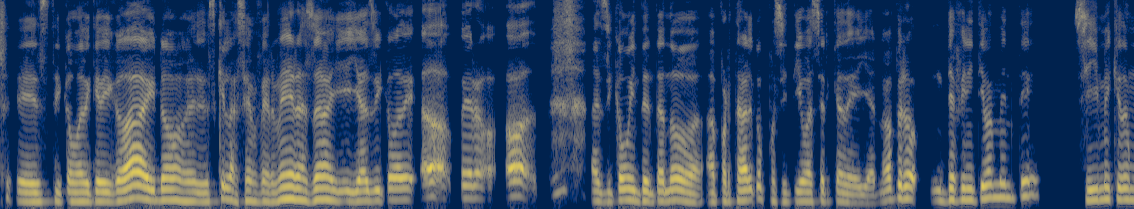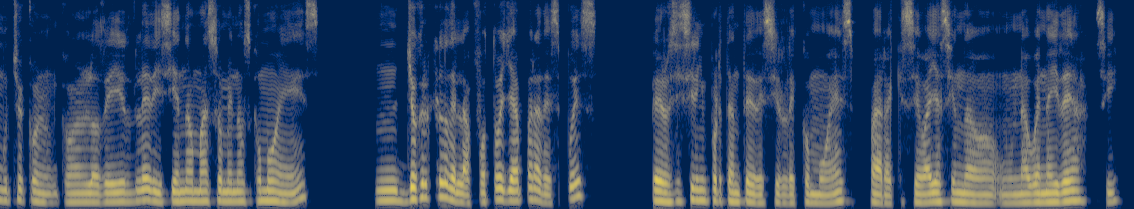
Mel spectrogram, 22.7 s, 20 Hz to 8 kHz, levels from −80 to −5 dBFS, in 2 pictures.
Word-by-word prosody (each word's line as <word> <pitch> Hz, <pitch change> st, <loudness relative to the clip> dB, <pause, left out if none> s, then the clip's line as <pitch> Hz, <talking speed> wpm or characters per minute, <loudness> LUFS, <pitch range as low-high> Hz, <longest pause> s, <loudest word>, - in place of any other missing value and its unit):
este, 130 Hz, -1 st, 0 dB
como 135 Hz, 0 st, 0 dB
de 130 Hz, -, +2 dB
que, 140 Hz, -, +1 dB
dijo: 135 Hz, +2 st, +3 dB
"Ay, 170 Hz, -3 st, +8 dB
no, 155 Hz, -2 st, +2 dB
es 130 Hz, -1 st, -1 dB
que 180 Hz, -, -1 dB
las 145 Hz, -4 st, -2 dB
enfermeras, 145 Hz, +3 st, +2 dB
ay" 160 Hz, -2 st, +4 dB
y 140 Hz, -, -2 dB
ella 140 Hz, +1 st, +2 dB
así 145 Hz, +1 st, 0 dB
como 155 Hz, 0 st, +2 dB
de: 160 Hz, +8 st, +1 dB
"Ah, 310 Hz, +1 st, +3 dB
pero 180 Hz, 0 st, -1 dB, 0.2 s
ah", 210 Hz, +1 st, +4 dB, 0.6 s
así 130 Hz, -2 st, -4 dB
como 155 Hz, +2 st, +2 dB
intentando 140 Hz, -2 st, +1 dB
aportar 130 Hz, +3 st, 0 dB
algo 155 Hz, +3 st, 0 dB
positivo 140 Hz, -1 st, -3 dB
acerca 135 Hz, 0 st, -4 dB
de 120 Hz, -2 st, -2 dB
ella, 115 Hz, -1 st, -6 dB
¿no? 150 Hz, +4 st, -2 dB
Pero 175 Hz, -1 st, +2 dB
definitivamente, 175 Hz, +8 st, -1 dB, 0.3 s
sí 150 Hz, +1 st, -1 dB
me 165 Hz, 0 st, -1 dB
quedo 160 Hz, -1 st, 0 dB
mucho 150 Hz, -1 st, -5 dB
con 125 Hz, -4 st, -5 dB
con 125 Hz, 0 st, -3 dB
lo 125 Hz, -1 st, 0 dB
de 130 Hz, 0 st, 0 dB
irle 135 Hz, +3 st, 0 dB
diciendo 135 Hz, +1 st, 0 dB
más 140 Hz, 0 st, -1 dB
o 145 Hz, -, +1 dB
menos 135 Hz, 0 st, -1 dB
cómo 145 Hz, 0 st, 0 dB
es. 130 Hz, +9 st, -4 dB, 0.5 s
Mm, 145 Hz, 0 st, +1 dB
yo 165 Hz, +6 st, +4 dB
creo 190 Hz, 0 st, -1 dB
que 200 Hz, -, -2 dB
lo 190 Hz, -, +3 dB
de 150 Hz, -, +4 dB
la 115 Hz, -3 st, +1 dB
foto 160 Hz, +5 st, -2 dB
ya 145 Hz, -1 st, +2 dB
para 155 Hz, 0 st, -2 dB
después, 175 Hz, -, -4 dB, 0.5 s
pero 140 Hz, -3 st, +4 dB
sí 135 Hz, -, -4 dB
sería 150 Hz, +2 st, 0 dB
importante 140 Hz, -3 st, -1 dB
decirle 115 Hz, 0 st, -2 dB
cómo 115 Hz, -2 st, -3 dB
es, 135 Hz, +2 st, 0 dB
para 115 Hz, -4 st, 0 dB
que 115 Hz, -, -14 dB
se 125 Hz, -, 0 dB
vaya 120 Hz, +2 st, +3 dB
haciendo 125 Hz, -3 st, -1 dB
una 115 Hz, +1 st, -2 dB
buena 125 Hz, +1 st, +2 dB
idea, 140 Hz, +2 st, +2 dB
sí. 135 Hz, +1 st, -7 dB
140 Hz, 195 wpm, -24 LUFS, 130-155 Hz, 0.6 s, Ay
